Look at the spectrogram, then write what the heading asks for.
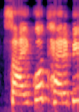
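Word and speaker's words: psychotherapy: इन the word साइकोथेरेपी साइकोथेरेपी में आप देखिए जो पी वर्ड है यह क्या है साइलेंट है क्वेश्चन नंबर 70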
